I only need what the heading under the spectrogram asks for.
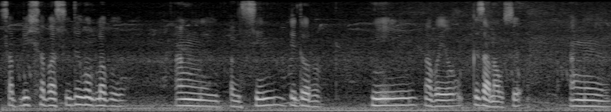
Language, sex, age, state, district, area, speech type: Bodo, female, 45-60, Assam, Udalguri, rural, spontaneous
